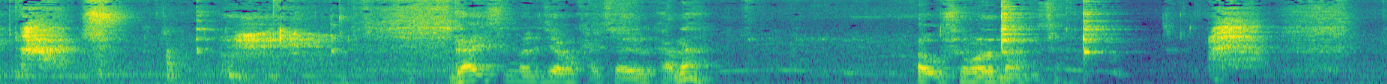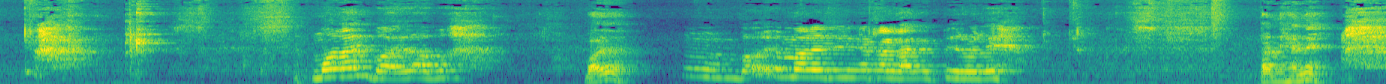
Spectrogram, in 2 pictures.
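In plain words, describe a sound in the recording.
A man chews and slurps food loudly close by.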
